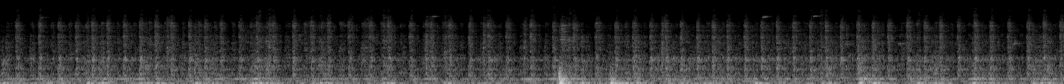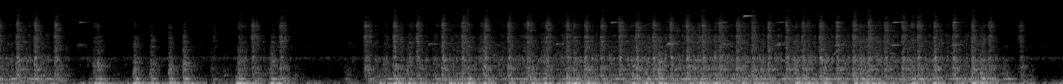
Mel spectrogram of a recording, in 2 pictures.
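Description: Antique Singer treadle sewing machine running, its needle and mechanism clattering in a fast, even rattle with a low hum from the treadle drive. It stops briefly twice about two-thirds of the way through, then runs on until it stops near the end.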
